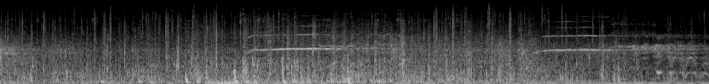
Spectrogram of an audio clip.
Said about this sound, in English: The tremor is coming into focus now. A tramping of feet. A thudding of hooves. A rolling and creaking of wheels, like chariots of the apocalypse.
